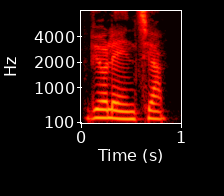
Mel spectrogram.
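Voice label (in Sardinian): "violèntzia", Sardinian, female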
